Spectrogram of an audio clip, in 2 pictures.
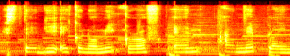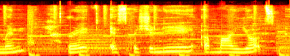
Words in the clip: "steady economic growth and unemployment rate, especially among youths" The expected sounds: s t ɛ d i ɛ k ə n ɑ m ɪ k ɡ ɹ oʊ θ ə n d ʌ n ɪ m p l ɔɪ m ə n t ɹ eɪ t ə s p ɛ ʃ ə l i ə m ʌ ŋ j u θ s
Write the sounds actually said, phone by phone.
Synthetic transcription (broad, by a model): s t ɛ d i ɛ k ə n ɑ m ɪ k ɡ ɹ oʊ f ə n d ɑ n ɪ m p l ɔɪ m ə n ɹ eɪ t ə s p ɛ ʃ ə l i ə m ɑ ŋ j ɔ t s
